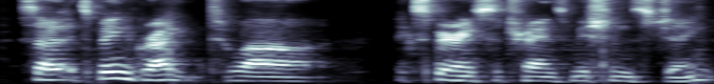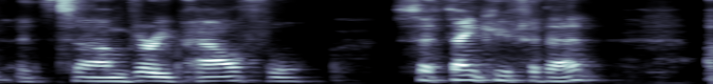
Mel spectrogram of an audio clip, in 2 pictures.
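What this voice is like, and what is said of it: Australian accent. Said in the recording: “My accent would indicate I'm calling from Sydney in Australia.”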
